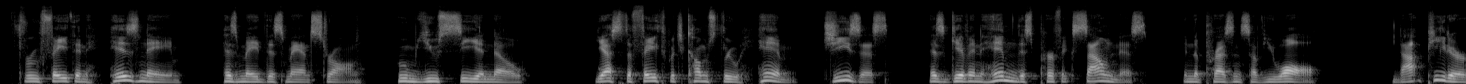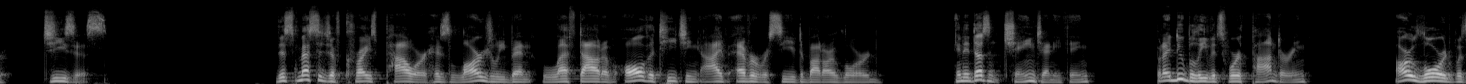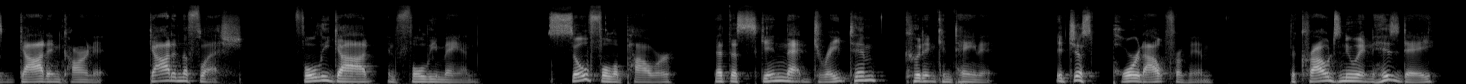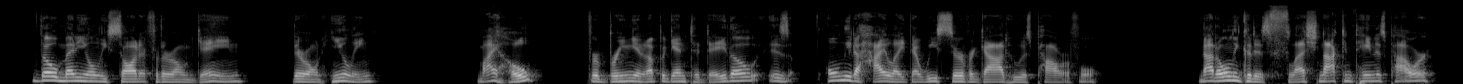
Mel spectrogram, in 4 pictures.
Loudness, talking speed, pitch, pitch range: -28 LUFS, 155 wpm, 130 Hz, 115-145 Hz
